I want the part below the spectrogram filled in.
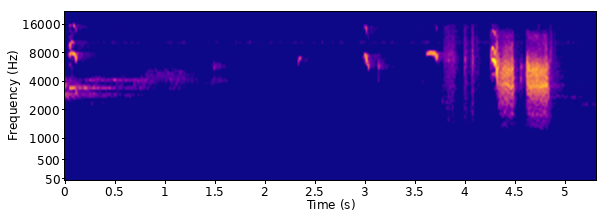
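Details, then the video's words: Mountain chickadee chirping: opens with a thin, steady whistled note, then sparse sharp high chips, followed by a pair of loud, rough buzzy notes close together at the end; otherwise quiet. "Mountain Chickadee Chirps"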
